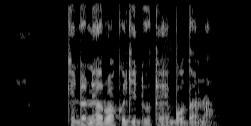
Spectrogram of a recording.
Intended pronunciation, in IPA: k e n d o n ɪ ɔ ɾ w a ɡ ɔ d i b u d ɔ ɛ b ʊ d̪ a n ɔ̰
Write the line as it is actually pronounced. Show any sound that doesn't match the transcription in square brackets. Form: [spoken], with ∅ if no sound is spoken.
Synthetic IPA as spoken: k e n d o n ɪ ɔ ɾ w a [k] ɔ [d͡ʒ] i [d] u [t] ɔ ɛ b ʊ d̪ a n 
